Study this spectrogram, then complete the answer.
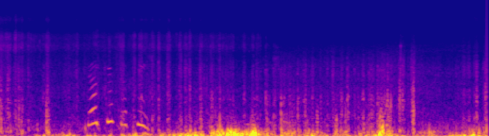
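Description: A sled scrapes and hisses over packed snow.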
